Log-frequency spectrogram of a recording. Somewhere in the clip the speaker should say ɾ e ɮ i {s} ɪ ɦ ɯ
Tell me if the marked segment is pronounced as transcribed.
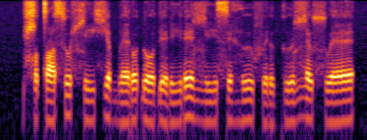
yes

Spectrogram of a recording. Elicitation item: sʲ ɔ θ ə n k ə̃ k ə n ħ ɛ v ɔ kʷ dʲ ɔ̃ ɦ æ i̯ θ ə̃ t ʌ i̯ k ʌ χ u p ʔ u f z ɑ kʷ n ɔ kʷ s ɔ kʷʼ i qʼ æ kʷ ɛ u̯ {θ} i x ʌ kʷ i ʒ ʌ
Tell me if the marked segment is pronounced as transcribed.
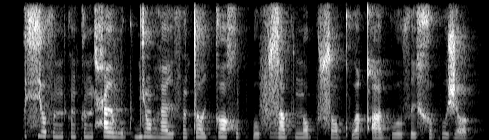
yes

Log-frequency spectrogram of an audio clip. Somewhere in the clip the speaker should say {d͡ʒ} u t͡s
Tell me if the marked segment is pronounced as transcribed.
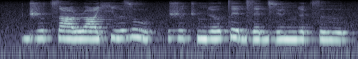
yes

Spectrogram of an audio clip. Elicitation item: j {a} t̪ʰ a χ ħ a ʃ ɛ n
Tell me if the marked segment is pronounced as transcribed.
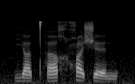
yes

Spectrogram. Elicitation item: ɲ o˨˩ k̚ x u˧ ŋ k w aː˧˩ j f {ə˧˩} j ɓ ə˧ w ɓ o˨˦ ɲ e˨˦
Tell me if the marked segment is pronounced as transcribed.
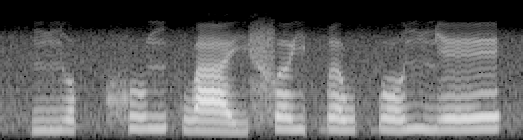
no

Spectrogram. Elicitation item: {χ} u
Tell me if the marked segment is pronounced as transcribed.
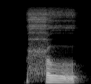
no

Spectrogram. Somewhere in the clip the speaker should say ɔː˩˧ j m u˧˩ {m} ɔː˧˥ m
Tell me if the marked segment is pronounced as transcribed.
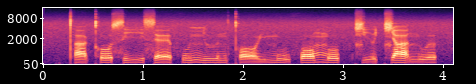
no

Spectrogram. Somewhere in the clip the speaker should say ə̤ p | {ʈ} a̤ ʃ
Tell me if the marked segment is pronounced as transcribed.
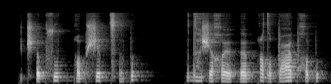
no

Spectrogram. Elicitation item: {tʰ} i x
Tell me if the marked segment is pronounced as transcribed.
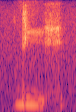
no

